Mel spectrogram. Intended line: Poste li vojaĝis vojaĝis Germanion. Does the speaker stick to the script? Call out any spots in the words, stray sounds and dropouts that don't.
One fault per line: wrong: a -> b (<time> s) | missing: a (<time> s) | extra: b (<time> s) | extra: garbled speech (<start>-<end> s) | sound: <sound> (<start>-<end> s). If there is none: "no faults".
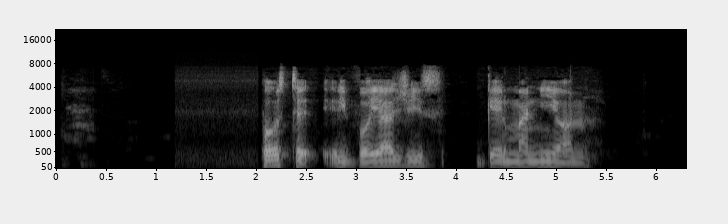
missing: vojaĝis (3.8 s)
